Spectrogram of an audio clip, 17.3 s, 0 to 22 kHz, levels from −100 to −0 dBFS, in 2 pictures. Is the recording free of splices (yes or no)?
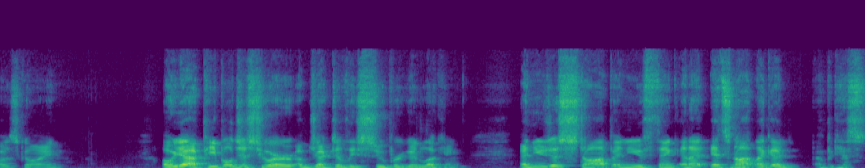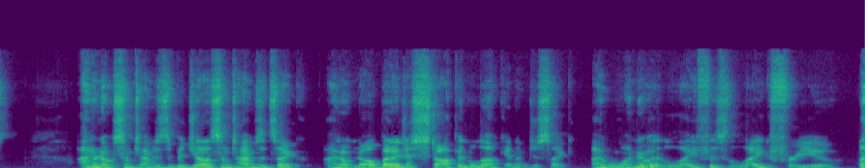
no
